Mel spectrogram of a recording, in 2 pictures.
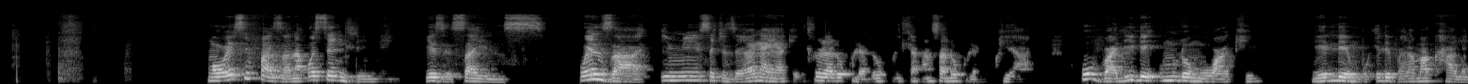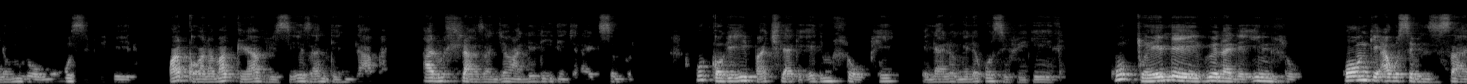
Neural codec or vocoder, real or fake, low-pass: none; real; 10.8 kHz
